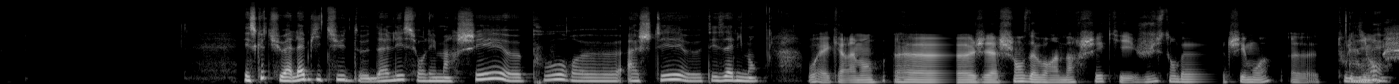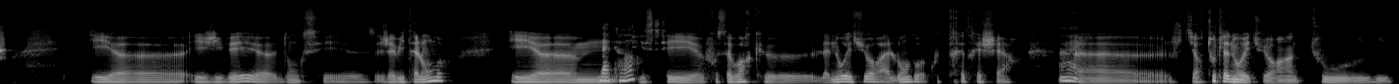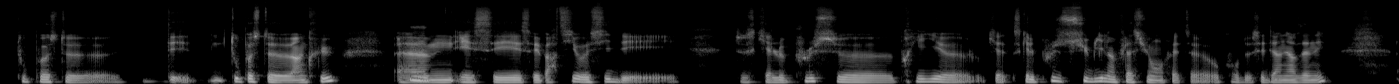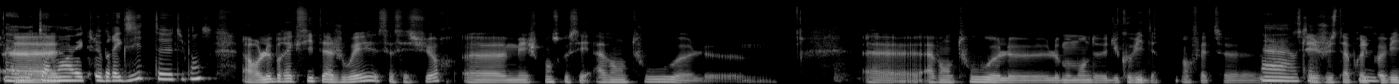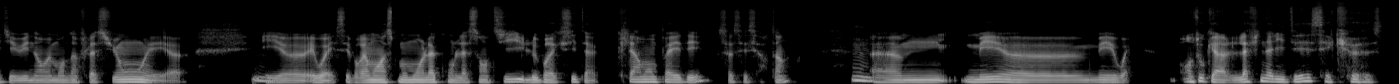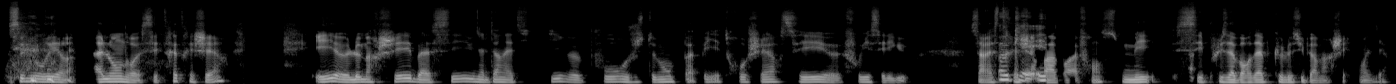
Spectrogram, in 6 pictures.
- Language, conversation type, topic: French, podcast, Quel rôle les marchés jouent-ils dans tes habitudes alimentaires ?
- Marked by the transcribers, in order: tapping; static; distorted speech; unintelligible speech; other noise; stressed: "clairement"; laughing while speaking: "que"; chuckle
